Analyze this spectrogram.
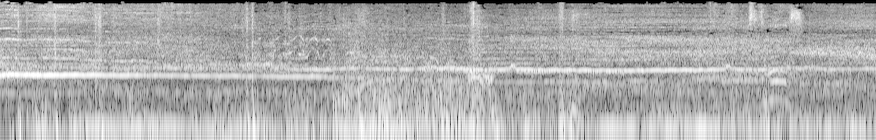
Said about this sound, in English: Yes, those are the sounds of horses and other barnyard animals going ballistic because they are witnessing a demon.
